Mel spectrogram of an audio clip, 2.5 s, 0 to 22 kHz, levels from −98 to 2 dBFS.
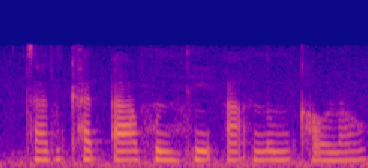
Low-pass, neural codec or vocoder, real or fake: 7.2 kHz; none; real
